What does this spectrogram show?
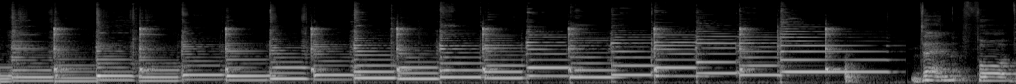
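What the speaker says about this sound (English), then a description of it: "If I do that with the click at 70, it sounds like this, as 8th notes." Electric guitar plays a pentatonic skip exercise as steady eighth notes over a metronome click at 70, each note cleanly picked in an even ascending-then-descending pattern, ending with a couple of looser strums.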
